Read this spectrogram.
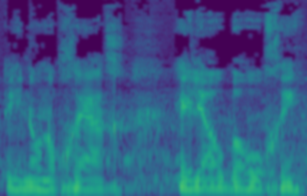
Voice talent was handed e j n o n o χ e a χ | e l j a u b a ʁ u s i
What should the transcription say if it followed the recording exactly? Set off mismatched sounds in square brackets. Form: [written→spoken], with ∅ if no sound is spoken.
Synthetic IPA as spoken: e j n o n o χ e a χ | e l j a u b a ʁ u [s→χ] i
